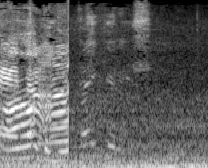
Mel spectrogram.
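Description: Steady low rumble of a car's engine and road noise, heard from inside the cabin while driving. A voice is heard briefly in the first moment.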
